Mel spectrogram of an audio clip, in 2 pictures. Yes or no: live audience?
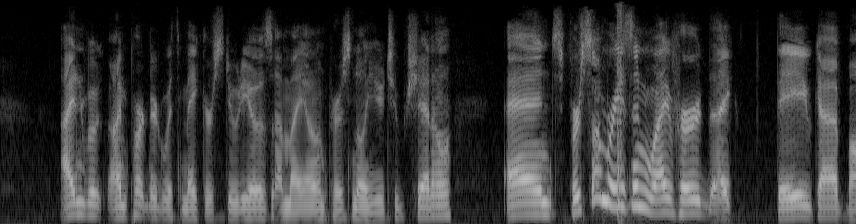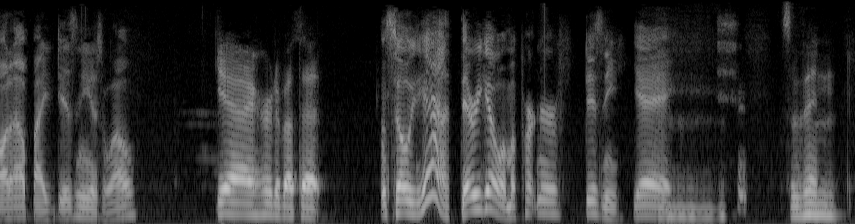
no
